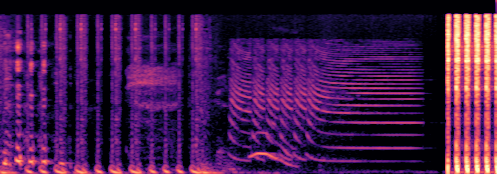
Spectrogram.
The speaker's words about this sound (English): Gunshots.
